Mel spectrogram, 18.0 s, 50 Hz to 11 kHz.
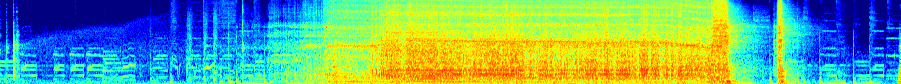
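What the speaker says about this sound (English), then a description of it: "We have our power tool with a 13mm socket that we will be using to do that." A power tool with a 13mm socket whirs steadily and loudly for several seconds driving self-tapping screws, then stops abruptly, with brief clicks and handling noises after.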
